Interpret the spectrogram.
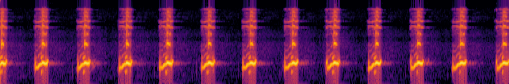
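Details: White-breasted waterhen lure call for trapping, a relentless series of short harsh upslurred notes, roughly two or three per second, evenly spaced and equally loud, with nothing else audible.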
